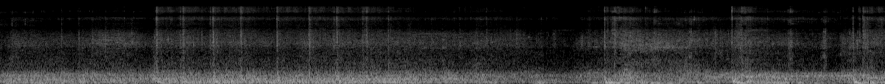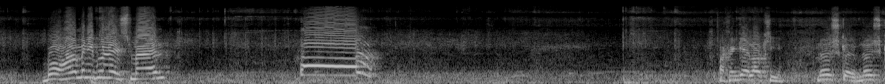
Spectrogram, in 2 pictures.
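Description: Guns fire and thud in a steady battle din.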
